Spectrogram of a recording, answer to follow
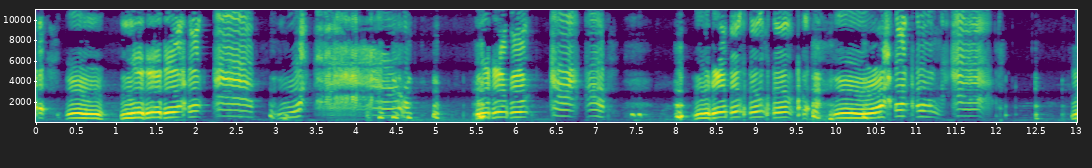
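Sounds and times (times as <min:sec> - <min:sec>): baby laughing and squealing: 0:00.0 - 0:04.8, 0:08.2 - 0:12.1.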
